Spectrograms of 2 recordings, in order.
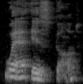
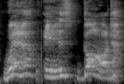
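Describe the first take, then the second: First: It is said a little more forcefully. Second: It is said loudly, in an irate voice.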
